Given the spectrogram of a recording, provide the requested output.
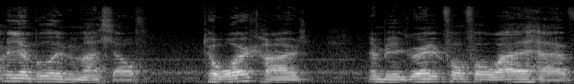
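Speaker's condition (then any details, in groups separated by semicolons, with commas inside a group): Cerebral palsy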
